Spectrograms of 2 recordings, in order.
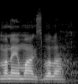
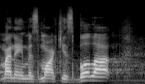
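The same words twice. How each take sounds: First: The name is said casually and mumbled. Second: The name is said crisply and clearly. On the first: The speaker does not care if the name is remembered. The speaker calls it wrong. "I wasn't like" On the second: The speaker wants the name remembered. The speaker calls it right. "I was intentional about being enunciating my name"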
